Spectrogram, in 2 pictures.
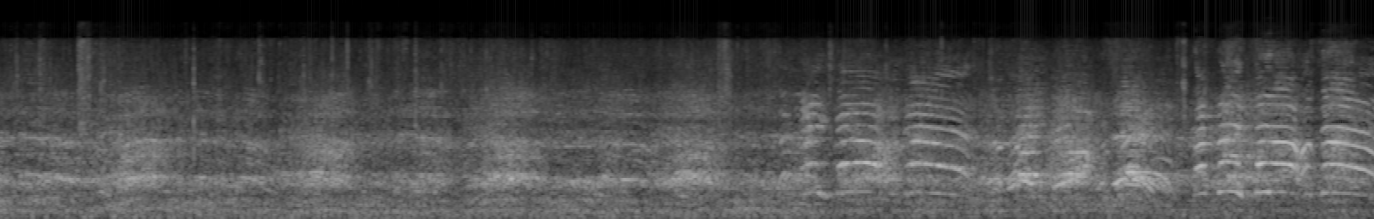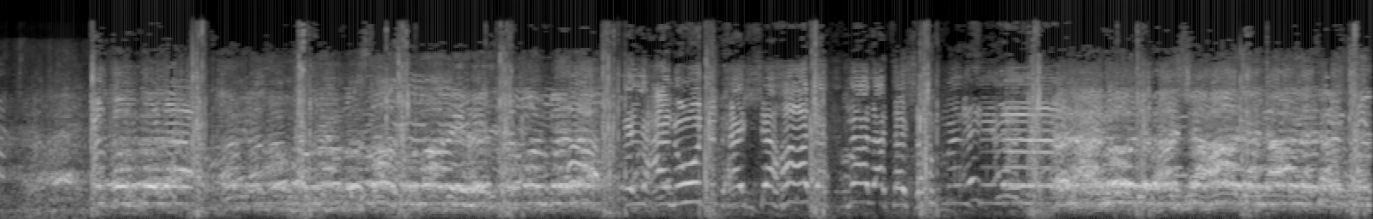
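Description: A large crowd of men chants outdoors, loud and close.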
